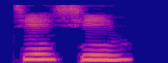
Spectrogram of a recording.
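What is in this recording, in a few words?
"艰辛", Mandarin Chinese; chinese flashcards; hsk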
